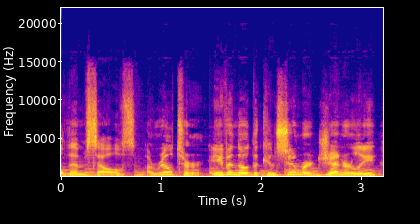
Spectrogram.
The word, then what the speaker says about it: Realtor: Then they always pronounce it Realtor, but it's real T-O-R. No, it's Realtor. There's no I.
